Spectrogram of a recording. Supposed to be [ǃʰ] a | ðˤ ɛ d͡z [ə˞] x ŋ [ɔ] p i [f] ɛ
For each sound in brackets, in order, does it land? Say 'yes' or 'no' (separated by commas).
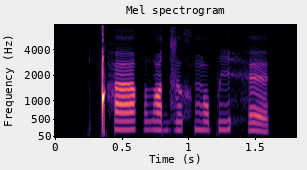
yes, no, yes, no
